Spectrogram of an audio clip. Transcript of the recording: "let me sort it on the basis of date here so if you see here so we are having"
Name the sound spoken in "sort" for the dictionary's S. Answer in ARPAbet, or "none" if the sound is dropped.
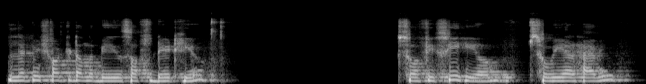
SH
